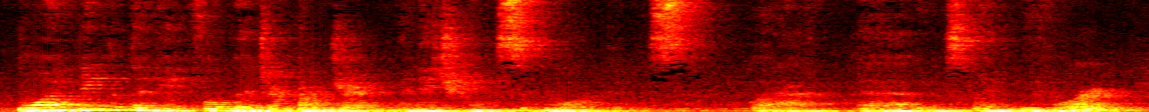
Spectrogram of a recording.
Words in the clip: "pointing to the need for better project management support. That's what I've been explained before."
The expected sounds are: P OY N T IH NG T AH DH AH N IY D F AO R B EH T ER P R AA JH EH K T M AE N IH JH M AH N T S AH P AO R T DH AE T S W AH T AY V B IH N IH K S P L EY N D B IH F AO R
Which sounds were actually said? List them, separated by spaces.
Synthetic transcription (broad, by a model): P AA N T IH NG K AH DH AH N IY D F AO L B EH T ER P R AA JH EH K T M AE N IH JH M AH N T S AH P AO R T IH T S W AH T AY V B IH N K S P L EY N B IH F AO R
